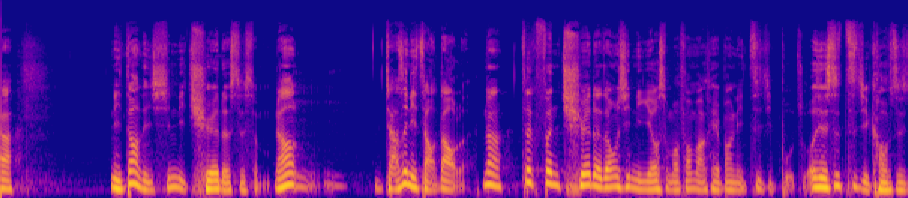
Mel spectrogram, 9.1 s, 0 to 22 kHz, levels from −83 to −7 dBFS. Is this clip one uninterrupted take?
no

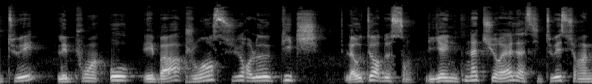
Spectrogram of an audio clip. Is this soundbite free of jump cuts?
no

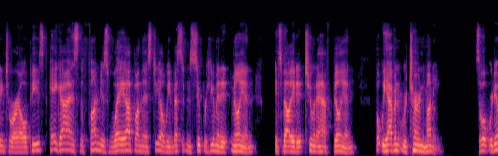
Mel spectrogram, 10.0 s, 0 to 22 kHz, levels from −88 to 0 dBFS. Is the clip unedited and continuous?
no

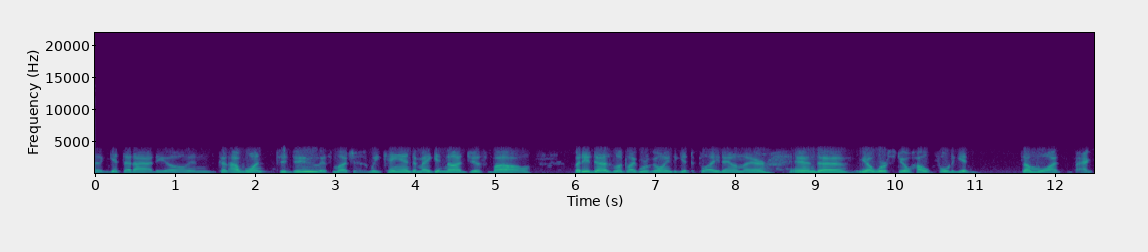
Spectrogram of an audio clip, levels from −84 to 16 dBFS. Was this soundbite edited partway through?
yes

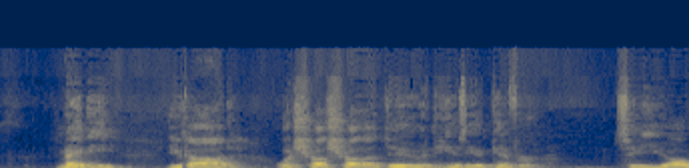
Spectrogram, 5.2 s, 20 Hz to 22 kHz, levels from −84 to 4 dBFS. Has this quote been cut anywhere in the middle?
yes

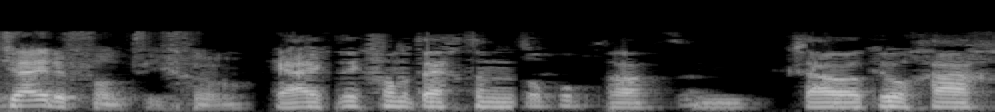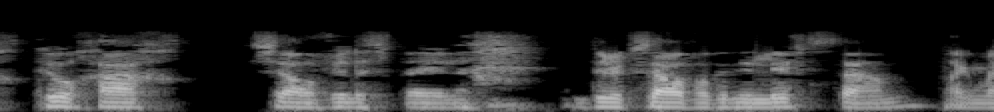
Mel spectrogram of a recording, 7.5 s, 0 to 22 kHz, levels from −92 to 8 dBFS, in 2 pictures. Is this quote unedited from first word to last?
no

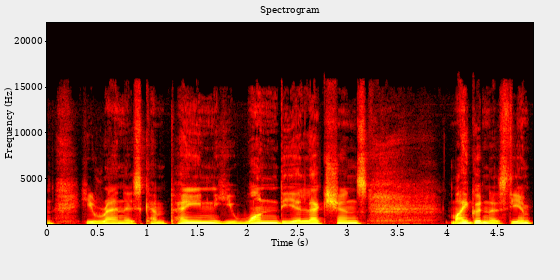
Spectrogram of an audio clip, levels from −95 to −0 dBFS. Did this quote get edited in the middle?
no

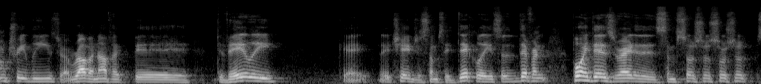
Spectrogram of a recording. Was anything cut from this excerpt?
yes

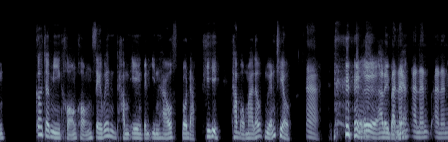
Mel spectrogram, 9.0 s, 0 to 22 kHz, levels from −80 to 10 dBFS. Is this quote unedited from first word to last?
yes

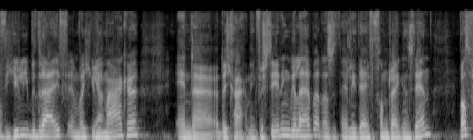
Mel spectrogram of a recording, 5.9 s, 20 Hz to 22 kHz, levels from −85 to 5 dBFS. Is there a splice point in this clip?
yes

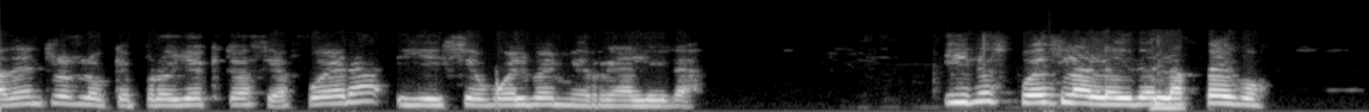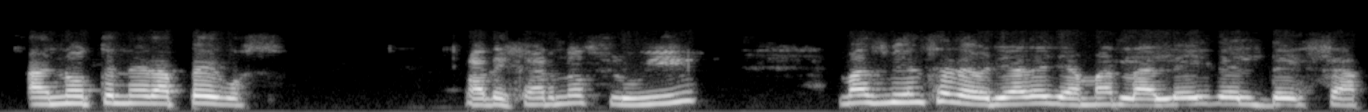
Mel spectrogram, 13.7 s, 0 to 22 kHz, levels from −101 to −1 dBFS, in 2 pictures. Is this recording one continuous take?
yes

